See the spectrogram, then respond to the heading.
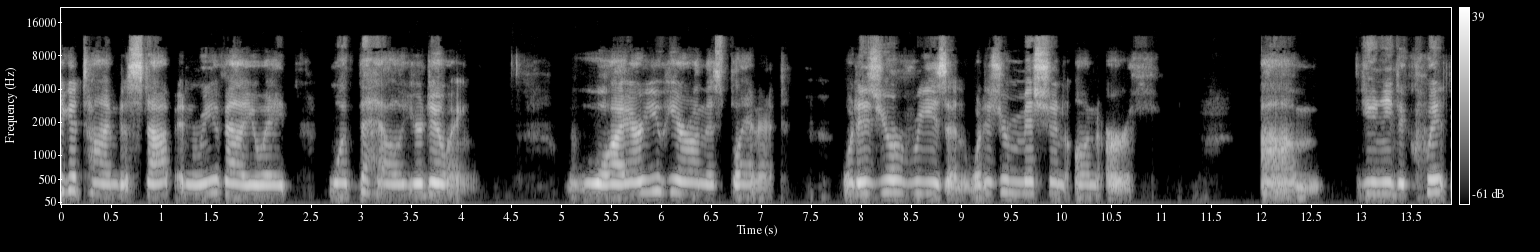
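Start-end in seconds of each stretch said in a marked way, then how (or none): none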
